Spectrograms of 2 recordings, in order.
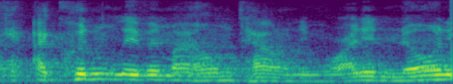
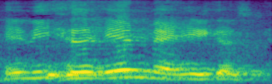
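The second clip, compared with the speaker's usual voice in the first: ordinary delivery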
